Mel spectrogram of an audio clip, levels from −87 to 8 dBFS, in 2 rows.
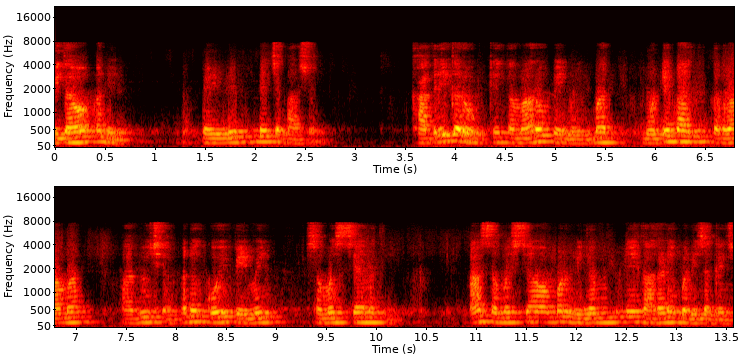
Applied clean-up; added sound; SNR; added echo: neural separator model SepFormer DNS4.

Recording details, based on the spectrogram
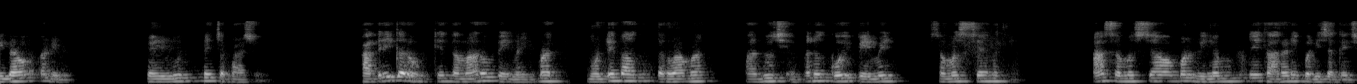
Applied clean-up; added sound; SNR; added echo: neural mask model DeepFilterNet 3.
